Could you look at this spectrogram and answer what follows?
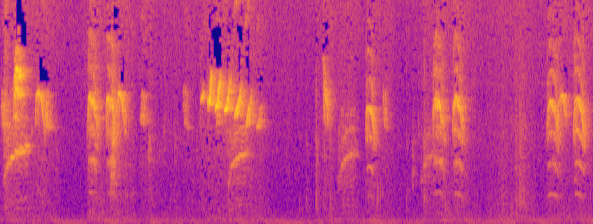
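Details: Caged finches in the morning, their cage stripped of most perches, utter scattered high chirps and short buzzy notes in small clusters separated by pauses, with a steady low electrical hum underneath.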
